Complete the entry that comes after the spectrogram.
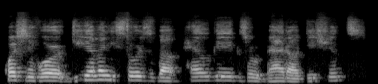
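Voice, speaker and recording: A man's voice: high-pitched, fairly quick, poor audio. A man interviewing, reading numbered questions in a brief, plain way.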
